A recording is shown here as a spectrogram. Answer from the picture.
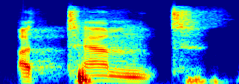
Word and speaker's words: attempt: अब देखिएगा next word, देखिएगा नेक्स्ट वर्ड है ATTEMPT, अटेम्प्ट। देखिए आखिर में भी साउंड निकल रहा है कुछ, इसको जब मैं प्रोनाउंस कर रहा हूं तो देखिएगा, अटेम्प्ट, ये निकलना जरूरी है।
